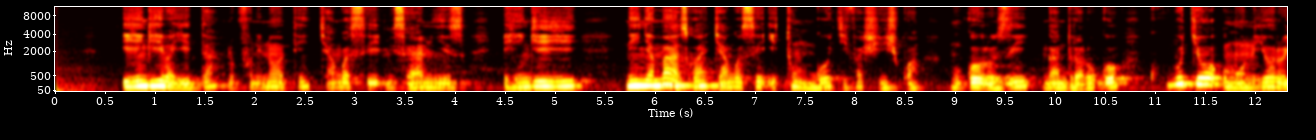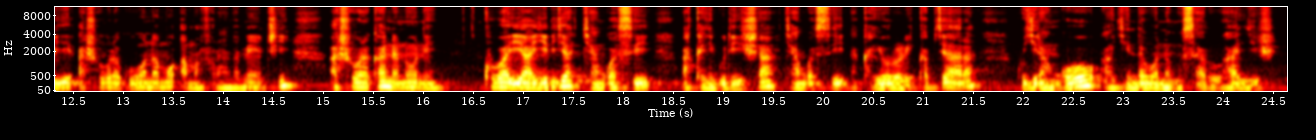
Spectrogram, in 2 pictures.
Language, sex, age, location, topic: Kinyarwanda, male, 36-49, Nyagatare, agriculture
